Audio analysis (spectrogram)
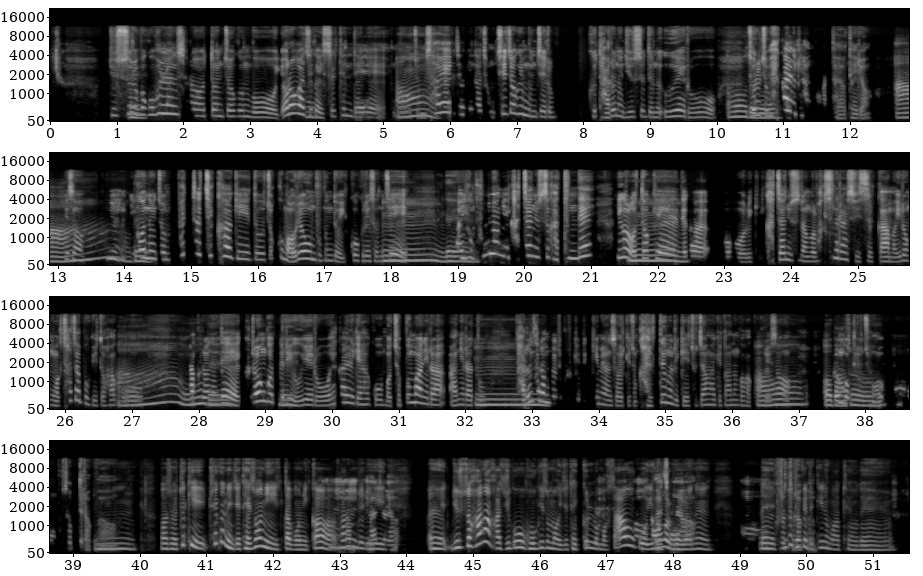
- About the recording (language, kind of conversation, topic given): Korean, unstructured, 사람들이 뉴스를 통해 행동을 바꾸는 것이 중요할까요?
- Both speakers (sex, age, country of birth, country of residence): female, 20-24, South Korea, Japan; female, 55-59, South Korea, United States
- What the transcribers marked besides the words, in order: distorted speech; tapping; static; other background noise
